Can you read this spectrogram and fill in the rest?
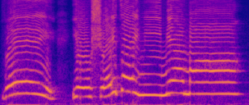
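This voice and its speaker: A woman voicing a slow, friendly pig who calls out loudly in a children's storybook. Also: extremely high pitch, voice pushed up, heavily acted. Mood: calling. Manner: calling out slowly and loudly.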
